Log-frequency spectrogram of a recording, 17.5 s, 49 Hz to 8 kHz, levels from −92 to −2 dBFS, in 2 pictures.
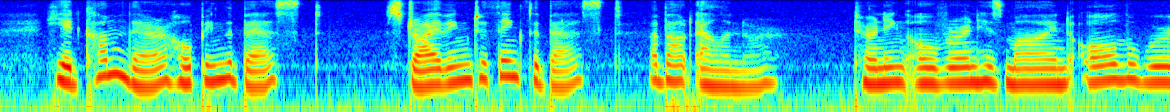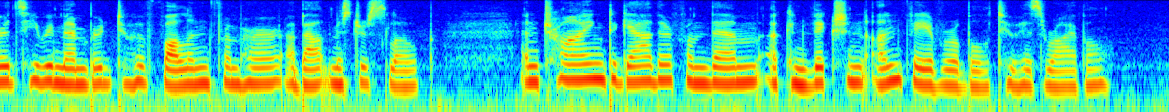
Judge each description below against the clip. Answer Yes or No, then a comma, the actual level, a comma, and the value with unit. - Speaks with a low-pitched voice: No, medium, 185 Hz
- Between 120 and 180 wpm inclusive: Yes, average, 150 wpm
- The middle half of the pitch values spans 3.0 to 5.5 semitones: No, narrow, 2.4 semitones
